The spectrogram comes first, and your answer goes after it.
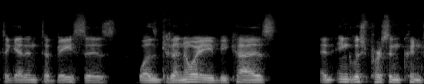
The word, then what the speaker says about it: grenouille: So, which is, yeah, because the word frog in French is so difficult to pronounce that English people can't say it. Frago. So it's grenouille.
